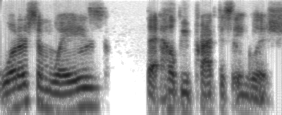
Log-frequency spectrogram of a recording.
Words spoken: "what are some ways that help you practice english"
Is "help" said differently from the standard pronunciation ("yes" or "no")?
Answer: no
